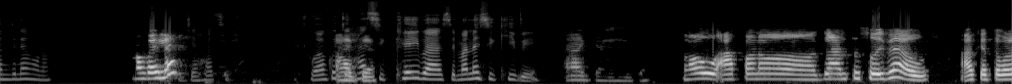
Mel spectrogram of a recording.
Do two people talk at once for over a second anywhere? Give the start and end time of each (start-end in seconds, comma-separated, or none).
none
